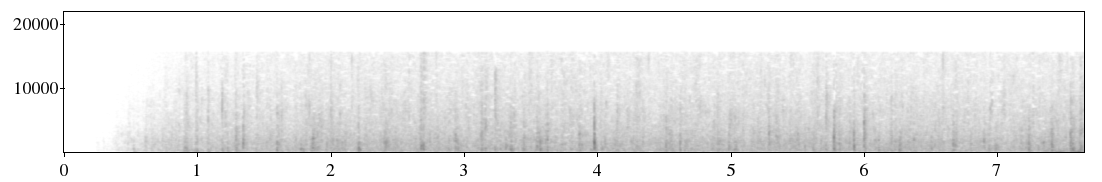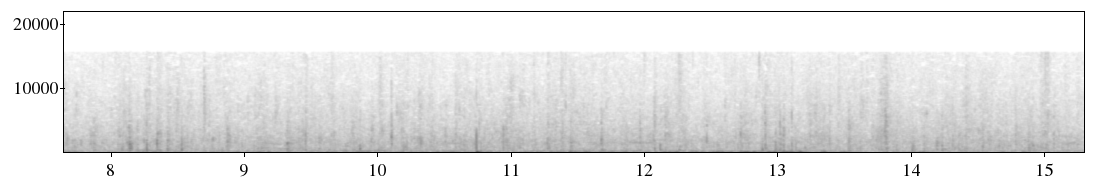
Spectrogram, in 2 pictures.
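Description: Light rain pattering: a steady hiss full of irregular sharp drop ticks close to the microphone. A low wind rumble joins about halfway through.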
